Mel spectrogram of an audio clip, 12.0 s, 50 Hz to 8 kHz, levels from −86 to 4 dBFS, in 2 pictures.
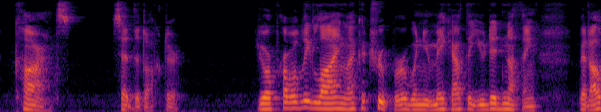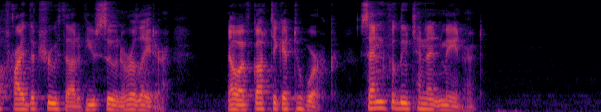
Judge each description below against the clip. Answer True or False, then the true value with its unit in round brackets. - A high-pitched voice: False (140 Hz)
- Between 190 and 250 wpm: True (200 wpm)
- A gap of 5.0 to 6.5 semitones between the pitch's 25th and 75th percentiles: False (2.8 semitones)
